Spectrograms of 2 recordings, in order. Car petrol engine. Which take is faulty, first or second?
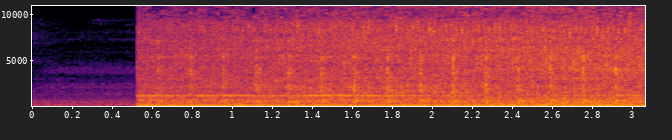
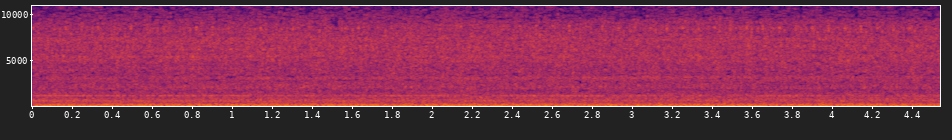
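first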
